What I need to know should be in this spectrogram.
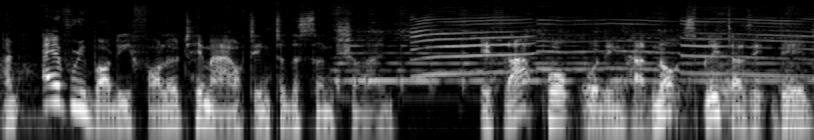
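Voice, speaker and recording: A man narrating a scripted folk tale in a measured, expressive storybook manner. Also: lowish voice. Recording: music under the voice. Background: music.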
